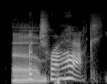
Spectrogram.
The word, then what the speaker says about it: Batroc: So if you all don't know what we're talking about, because we can't pronounce his name, Georges Batroc, maybe. – Batroc, yes.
